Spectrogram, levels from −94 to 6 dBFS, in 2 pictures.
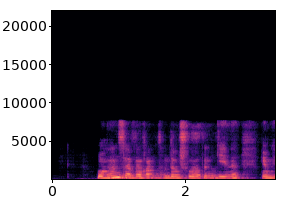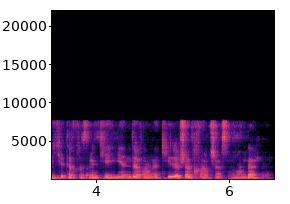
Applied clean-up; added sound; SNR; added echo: neural mask model DeepFilterNet 3.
